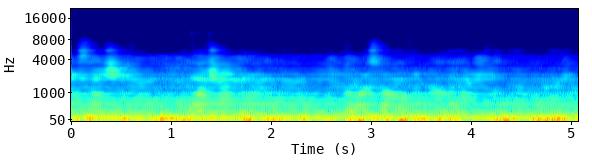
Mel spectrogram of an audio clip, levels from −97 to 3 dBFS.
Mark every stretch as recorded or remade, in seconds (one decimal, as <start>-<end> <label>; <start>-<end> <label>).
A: 0.0-5.1 remade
